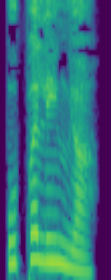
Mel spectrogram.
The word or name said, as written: ಉಪಲಿಂಗ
